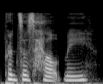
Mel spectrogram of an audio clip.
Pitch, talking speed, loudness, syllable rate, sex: 200 Hz, 175 wpm, -17 LUFS, 4.6 syllables/s, female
